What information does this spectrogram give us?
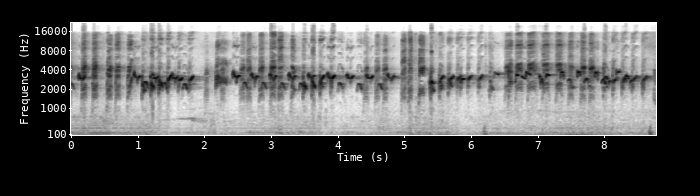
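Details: Yellow-vented bulbul delivering a long 'nggaruda' style song meant to lure wild sooty-headed bulbuls: fast, gurgling chatter of bright warbled notes, pausing briefly near two and five seconds before resuming.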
